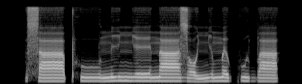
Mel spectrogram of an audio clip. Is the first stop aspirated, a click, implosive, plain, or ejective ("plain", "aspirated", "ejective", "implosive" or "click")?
aspirated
